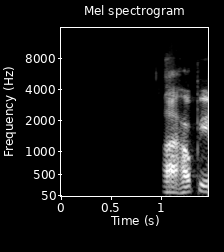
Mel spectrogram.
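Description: An elderly man speaks briefly over an online call.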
